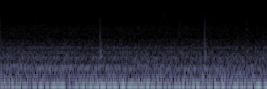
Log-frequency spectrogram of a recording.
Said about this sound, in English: So I am going to... Do a little lull in the traffic so I can get into this.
